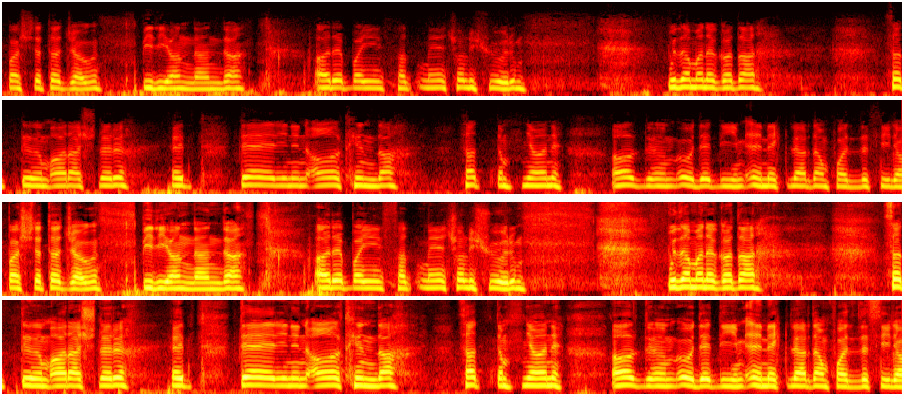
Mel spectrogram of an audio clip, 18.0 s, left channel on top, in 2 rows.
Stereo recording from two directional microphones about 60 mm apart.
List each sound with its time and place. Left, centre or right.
0.0 s speech: right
